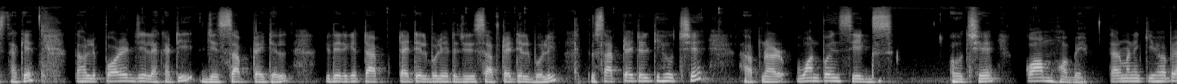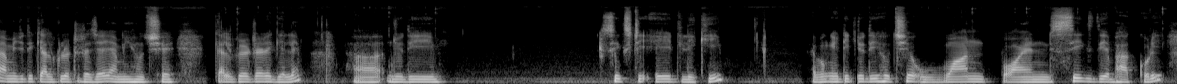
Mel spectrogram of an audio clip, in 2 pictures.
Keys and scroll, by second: 13.6 super+r.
